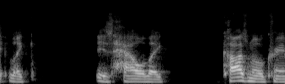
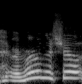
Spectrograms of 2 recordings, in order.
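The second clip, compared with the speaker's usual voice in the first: high-pitched mock complaint; exaggerated high-voiced grievance; Jerry; 14 semitones higher, 4 dB louder than usual. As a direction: whine it high, like a sitcom character. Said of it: "Jerry says".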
